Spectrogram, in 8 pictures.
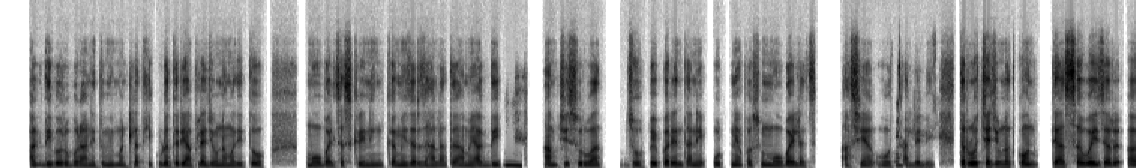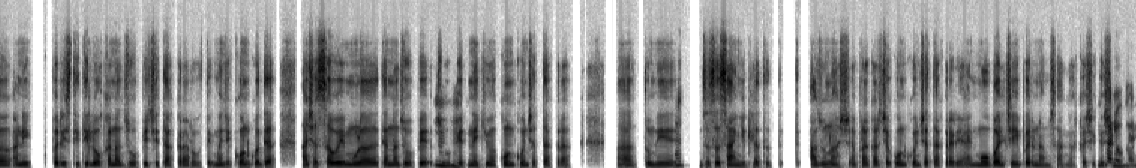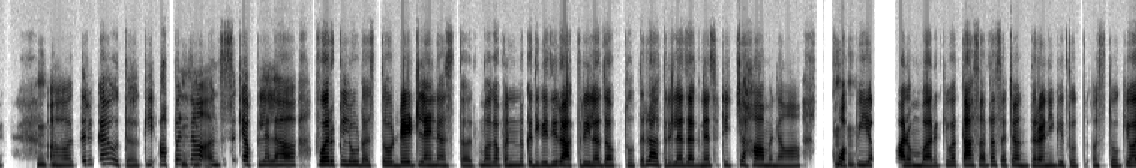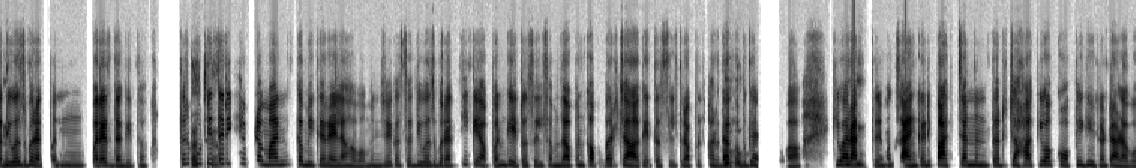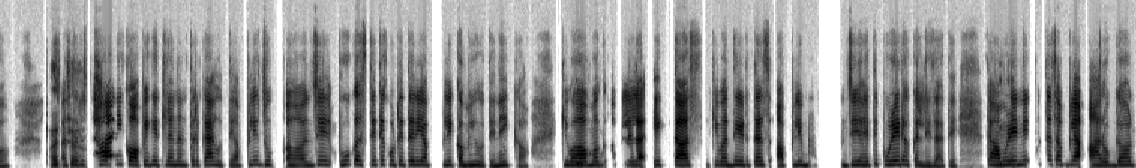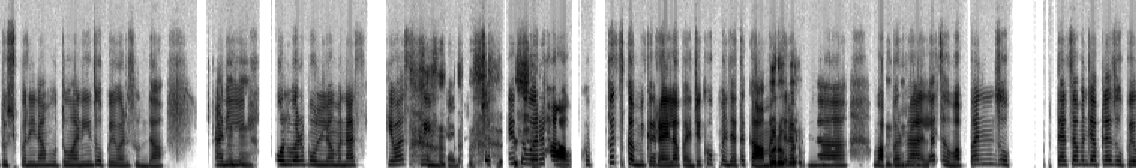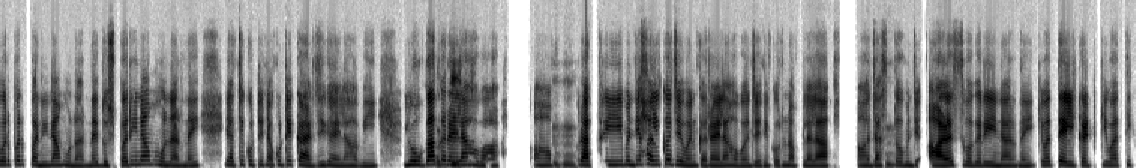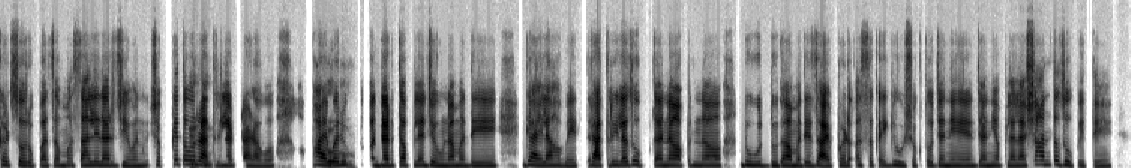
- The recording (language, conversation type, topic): Marathi, podcast, चांगली झोप कशी मिळवायची?
- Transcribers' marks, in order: in English: "स्क्रीनिंग"; other background noise; tapping; in English: "वर्कलोड"; in English: "डेडलाईन"; laugh; background speech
